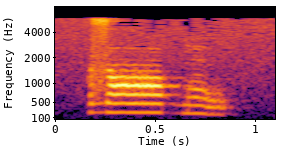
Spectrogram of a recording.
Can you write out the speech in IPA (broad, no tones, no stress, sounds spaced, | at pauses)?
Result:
z ɒː ɡ͡b õ w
